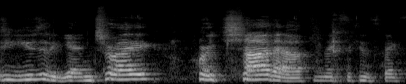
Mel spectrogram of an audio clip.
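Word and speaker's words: horchata: use it again try horada Mexican spec says what what what's a that's what it's called h o r c h a t a horada orada do you not pronounce the h what would that be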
